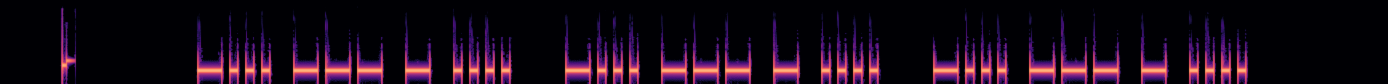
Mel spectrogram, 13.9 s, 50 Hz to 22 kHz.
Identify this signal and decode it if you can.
Morse code, heard as a keyed tone, about 15 wpm, 700 Hz. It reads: BOTH BOTH BOTH
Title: Top 500 Words Repeated 15wpm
